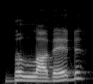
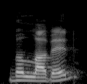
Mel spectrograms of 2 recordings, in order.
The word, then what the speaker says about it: beloved: Did you notice how I pronounced beloved, beloved? There are 3 syllables, beloved.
